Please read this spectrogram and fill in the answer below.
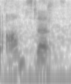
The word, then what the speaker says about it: Amstutz: You can find me on all social media platforms at Sandra Amstutz.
